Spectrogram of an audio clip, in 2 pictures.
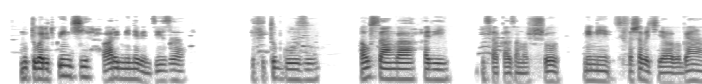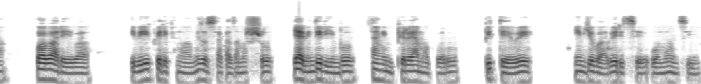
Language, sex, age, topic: Kinyarwanda, male, 18-24, finance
